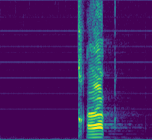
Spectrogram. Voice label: fuego, awakateko

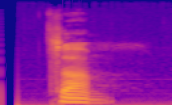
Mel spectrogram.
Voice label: uspanteko nariz

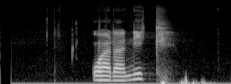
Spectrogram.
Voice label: poqomam escuchar

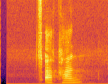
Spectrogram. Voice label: "completo", qanjobal

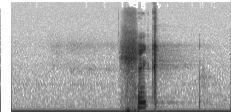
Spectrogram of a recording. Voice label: "ala", sipakapense

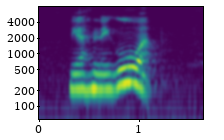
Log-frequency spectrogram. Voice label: Nawat palabras oler; pipil

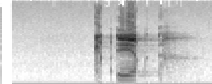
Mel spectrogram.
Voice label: "viento", sipakapense

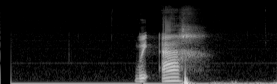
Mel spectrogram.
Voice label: "cabello", Kaqchikel

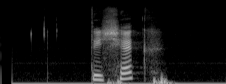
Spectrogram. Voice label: "derramar algo", sakapulteko

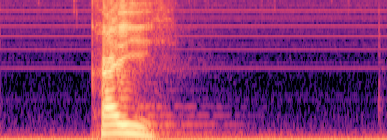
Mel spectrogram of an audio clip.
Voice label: pescado, awakateko

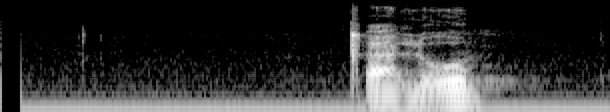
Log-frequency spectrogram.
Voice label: "aldea", chuj

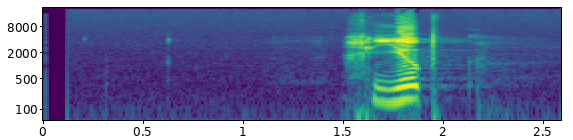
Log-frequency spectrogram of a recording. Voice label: "cerro", sipakapense

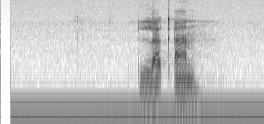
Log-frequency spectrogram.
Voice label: "cerca", Chuj

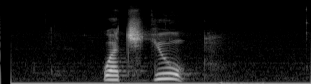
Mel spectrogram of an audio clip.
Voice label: poqomam espalda

